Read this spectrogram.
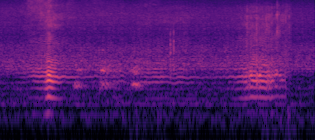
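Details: Bees humming around beehives: a continuous low drone, a sharp close fly-by just under one second, softer passes after it, and a long louder swell near four seconds before the hum settles.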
